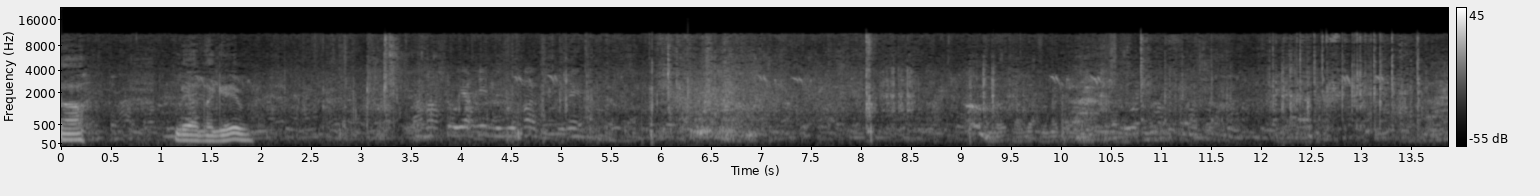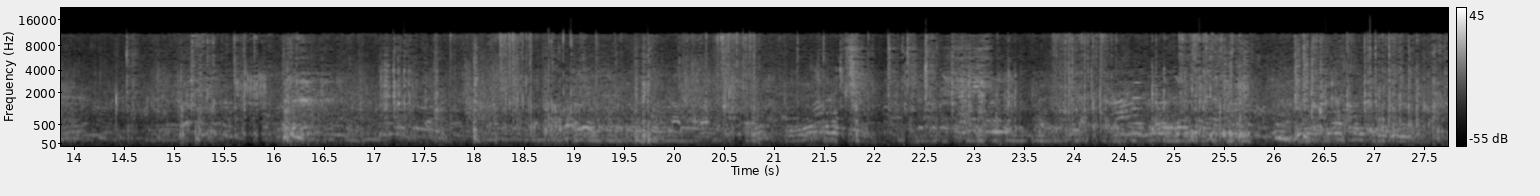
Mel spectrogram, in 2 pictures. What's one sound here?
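Men and women chat outdoors nearby.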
